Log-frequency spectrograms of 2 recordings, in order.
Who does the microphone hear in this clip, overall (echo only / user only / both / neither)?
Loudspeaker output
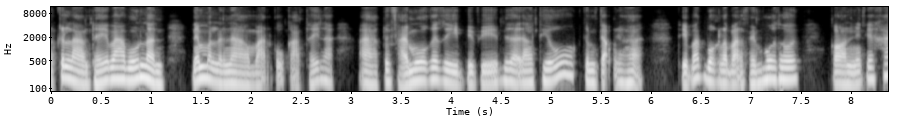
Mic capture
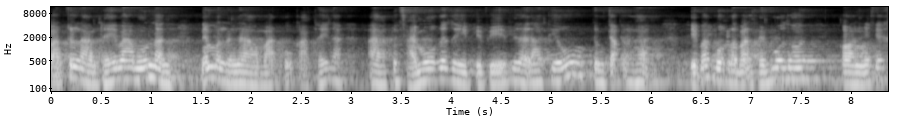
echo only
